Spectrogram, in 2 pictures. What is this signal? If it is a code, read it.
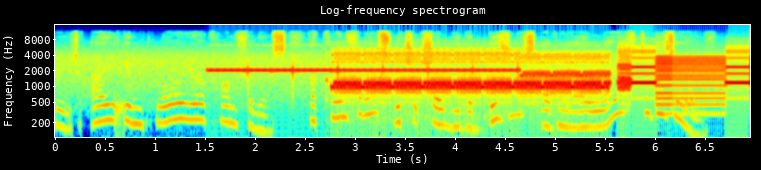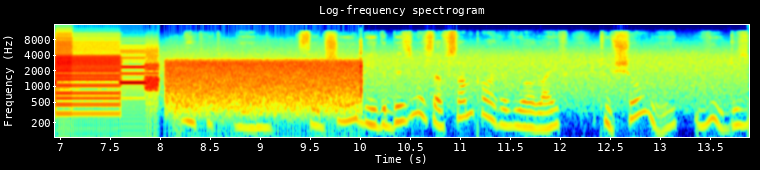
Dial-up modem handshake (V.34 or later), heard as a whistle, warbles, then hiss, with speech in English.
